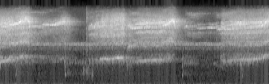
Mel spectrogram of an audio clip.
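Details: Juvenile barred owl giving long, harsh, hissing screeches with a rising end, repeated about every one and a half to two seconds; a juvenile heard means confirmed breeding.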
